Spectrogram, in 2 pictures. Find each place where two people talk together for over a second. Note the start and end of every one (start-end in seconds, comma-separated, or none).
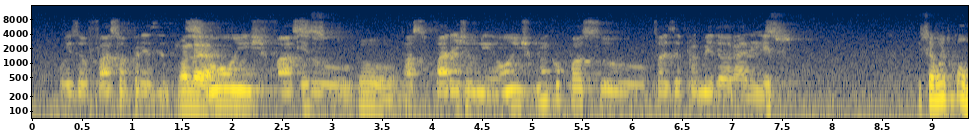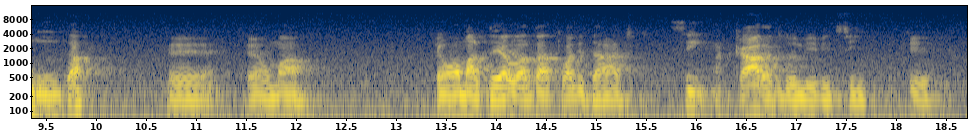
none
